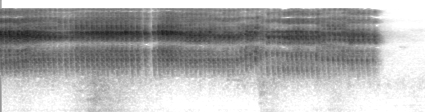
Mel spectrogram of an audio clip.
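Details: A forktail (murai air) gives one continuous 'tembakan rapat' shot, a masteran-style song: a nearly four-second stream of dense, rasping, fast-pulsed buzzing with a faint low thump near the start.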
